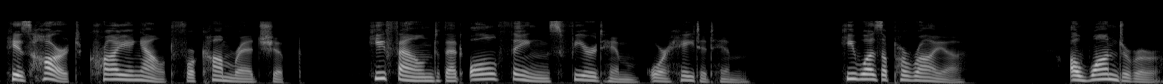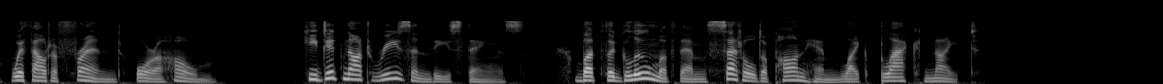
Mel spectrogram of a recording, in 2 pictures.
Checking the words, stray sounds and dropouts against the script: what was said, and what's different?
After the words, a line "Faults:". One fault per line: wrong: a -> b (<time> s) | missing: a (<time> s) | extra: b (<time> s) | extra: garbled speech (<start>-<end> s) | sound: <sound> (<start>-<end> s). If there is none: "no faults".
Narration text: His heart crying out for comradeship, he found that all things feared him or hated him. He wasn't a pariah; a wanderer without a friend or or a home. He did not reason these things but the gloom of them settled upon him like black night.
His heart crying out for comradeship, he found that all things feared him or hated him. He was a pariah; a wanderer without a friend or a home. He did not reason these things but the gloom of them settled upon him like black night.
Faults:
wrong: wasn't -> was (8.6 s)
missing: or (13.2 s)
